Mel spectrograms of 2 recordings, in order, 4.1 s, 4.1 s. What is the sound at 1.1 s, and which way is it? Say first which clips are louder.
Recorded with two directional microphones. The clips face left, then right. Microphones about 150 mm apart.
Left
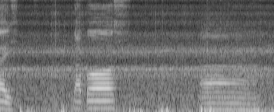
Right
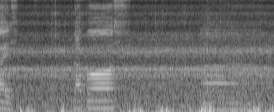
Speech: left 7 dB; 45° left (ahead or behind).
